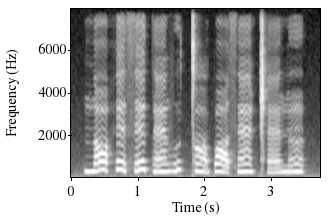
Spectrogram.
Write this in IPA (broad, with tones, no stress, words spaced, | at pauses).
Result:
nɑ˧˥˧hɛ˥˧sɛ˧˥˧ tæ̃˨˦vʊ˧˥˧ ǀɑ̃˥˩pɑ˥˩sæ̃˧˥˧ǁʰæ̃˨˦ nə̃˧˥˧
